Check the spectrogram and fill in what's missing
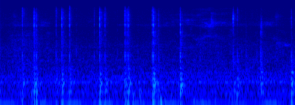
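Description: Long nails tap rapidly on the glossy surface of a large flat-screen TV that is switched on. The result is a quick run of soft, sharp clicks over a steady low hum.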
